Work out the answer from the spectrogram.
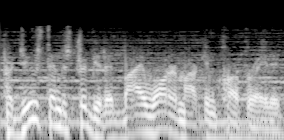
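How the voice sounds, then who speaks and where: A solemn male narrator, announces in a low voice with sweeping, dramatic intonation. The portentous late-1970s radio delivery sits over loud music on a slightly muffled recording. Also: very animated, normal speed. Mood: formal. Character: grave, dramatic male documentary-style narrator.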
